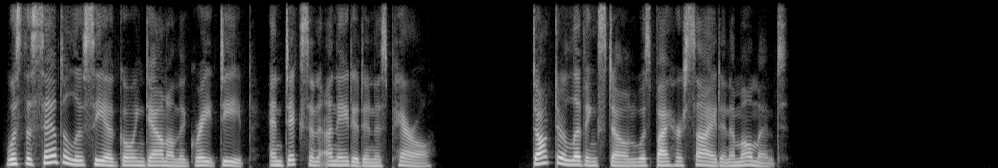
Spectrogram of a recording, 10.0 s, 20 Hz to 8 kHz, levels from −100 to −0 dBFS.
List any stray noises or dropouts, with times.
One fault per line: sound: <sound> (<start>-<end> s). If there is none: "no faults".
no faults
